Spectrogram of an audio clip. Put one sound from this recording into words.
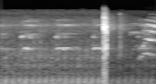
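A slingshot's rubber bands snap as a shot is released.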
